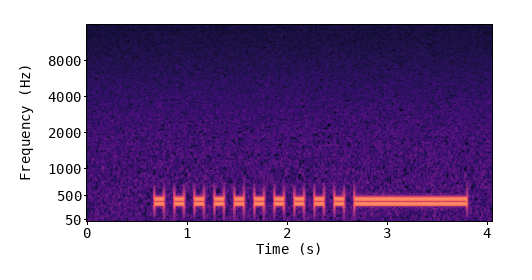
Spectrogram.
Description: Telephone call progress tone (North American plan), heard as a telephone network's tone, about 350, 440 Hz, 0.1 s on and 0.1 s off. Stutter dial tone.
